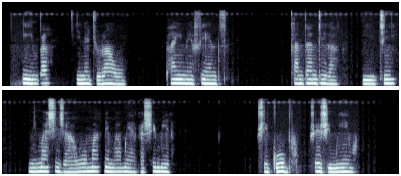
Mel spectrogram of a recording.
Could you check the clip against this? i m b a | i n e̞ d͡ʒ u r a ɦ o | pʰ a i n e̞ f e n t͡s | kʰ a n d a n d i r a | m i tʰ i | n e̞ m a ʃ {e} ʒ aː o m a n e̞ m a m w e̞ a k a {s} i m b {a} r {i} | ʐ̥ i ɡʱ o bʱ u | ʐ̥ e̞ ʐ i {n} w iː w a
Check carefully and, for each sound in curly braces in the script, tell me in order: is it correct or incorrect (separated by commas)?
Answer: incorrect, incorrect, incorrect, incorrect, incorrect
